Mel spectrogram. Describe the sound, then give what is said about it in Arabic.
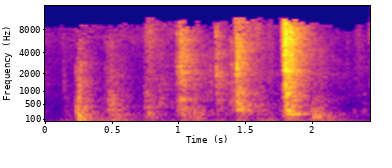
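A house door is opened by a mother for her son in a dramatized scene, giving a few heavy, dull thumps and scrapes at moderate loudness. “أنا يا أم سفيان، افتحي الباب.”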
